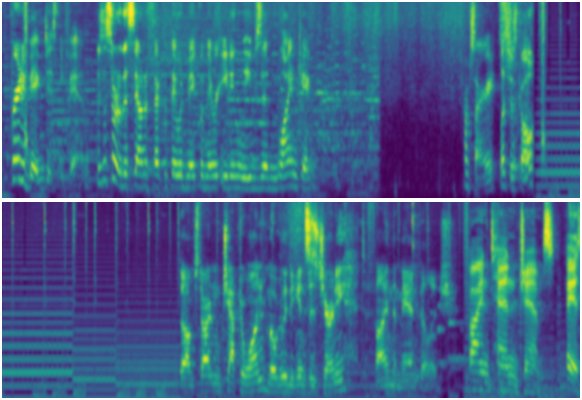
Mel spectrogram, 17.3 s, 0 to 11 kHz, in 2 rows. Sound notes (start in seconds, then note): 5.3 munching; 9.2 fun electronic music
